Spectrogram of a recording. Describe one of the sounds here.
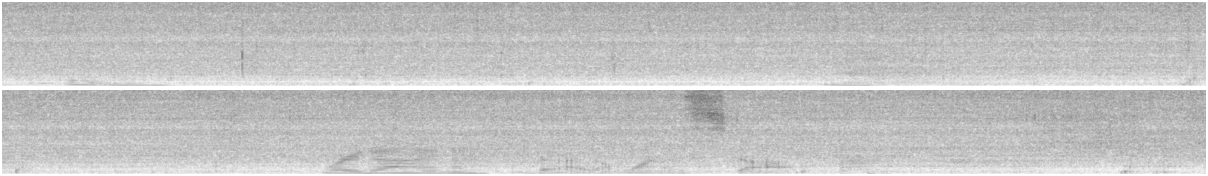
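Hands rub together under running water.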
